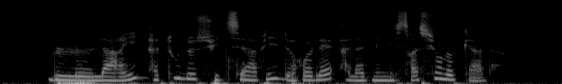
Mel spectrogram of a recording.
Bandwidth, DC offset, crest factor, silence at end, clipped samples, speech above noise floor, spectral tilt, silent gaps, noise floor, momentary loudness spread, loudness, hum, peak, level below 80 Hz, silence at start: 15.5 kHz; under 0.1%; 20 dB; 0.75 s; under 0.1%; 34 dB; -5.5 dB/octave; none; -68 dBFS; 9 LU; -38 LUFS; none; -16 dBFS; -40 dBFS; 0.5 s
